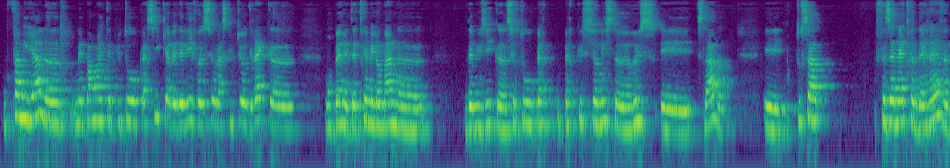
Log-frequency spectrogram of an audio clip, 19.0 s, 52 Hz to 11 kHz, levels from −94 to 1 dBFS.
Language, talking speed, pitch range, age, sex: French, 110 wpm, 190-230 Hz, 50-69, female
